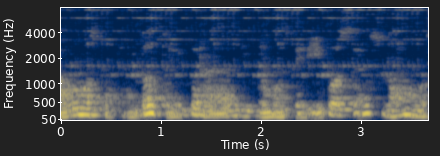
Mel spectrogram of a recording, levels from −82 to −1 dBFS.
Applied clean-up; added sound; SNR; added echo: classical method WPE with log-MMSE.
